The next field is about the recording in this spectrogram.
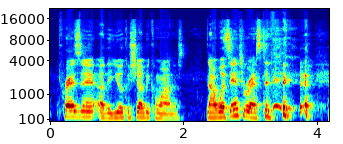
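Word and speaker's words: Kiwanis: Did I pronounce that right? So, yes. Look at you. Yeah. Kuanas.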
